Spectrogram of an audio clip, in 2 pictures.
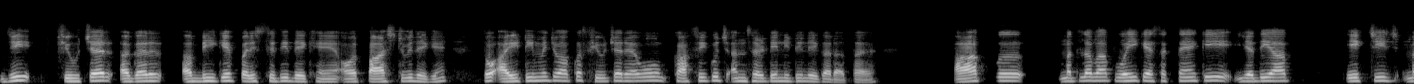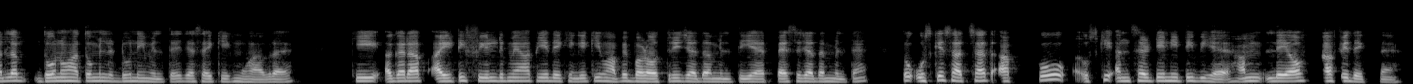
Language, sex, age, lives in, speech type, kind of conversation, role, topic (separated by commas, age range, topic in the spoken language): Hindi, male, 20-24, India, conversation, podcast, guest, Start-up join karna ya secure naukri choose karna—iss baare mein tumhari kya soch hai?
